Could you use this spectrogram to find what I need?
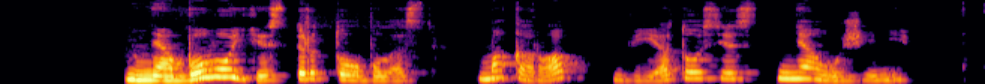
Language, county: Lithuanian, Marijampolė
